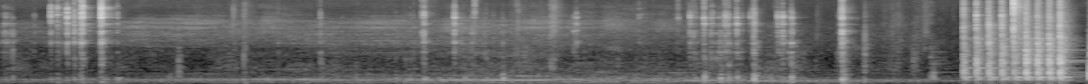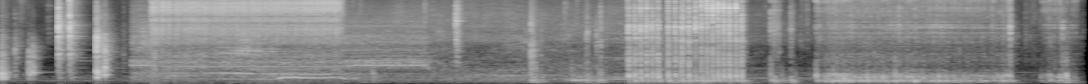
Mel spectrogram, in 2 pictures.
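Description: Metalworking shop sounds under light background music: scattered small metal clicks, then a quick run of taps as a rubber mallet knocks a foot peg into place, a power tool whirring for about two seconds, and more clattering near the end as a rod is worked in a bench vise.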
